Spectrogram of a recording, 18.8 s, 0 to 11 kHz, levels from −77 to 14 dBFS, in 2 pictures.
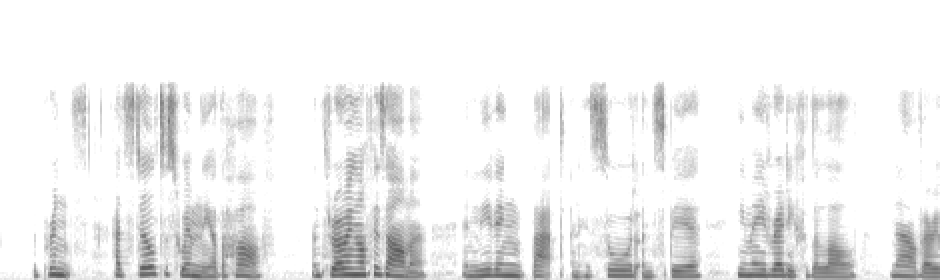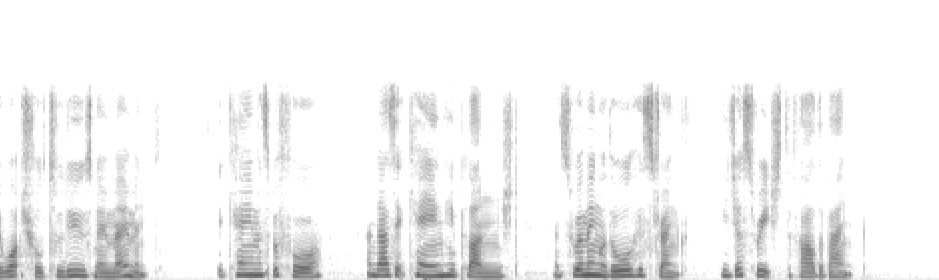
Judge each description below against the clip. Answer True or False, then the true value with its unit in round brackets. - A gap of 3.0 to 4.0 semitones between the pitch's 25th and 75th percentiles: True (3.5 semitones)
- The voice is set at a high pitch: True (205 Hz)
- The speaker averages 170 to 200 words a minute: True (180 wpm)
